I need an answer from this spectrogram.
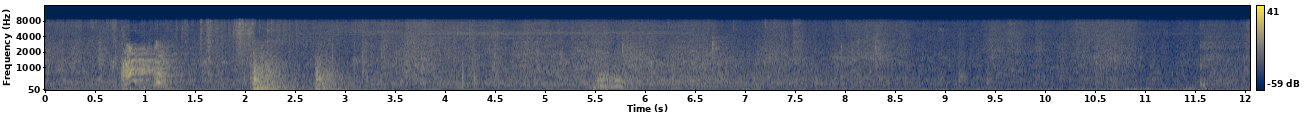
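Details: Standard poodles playing at Royal Line Kennel in Buenos Aires, Argentina: a few sharp, loud barks near the start, then quieter yips and whimpers scattered over a steady background hiss.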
